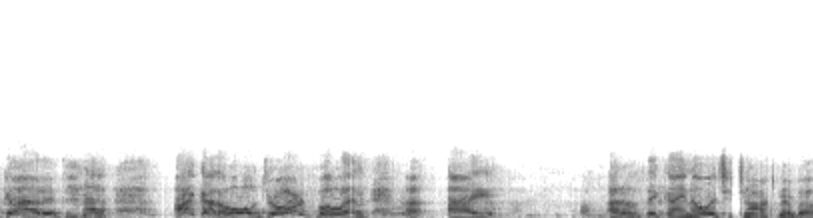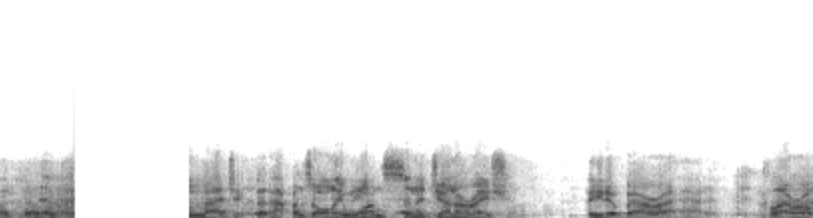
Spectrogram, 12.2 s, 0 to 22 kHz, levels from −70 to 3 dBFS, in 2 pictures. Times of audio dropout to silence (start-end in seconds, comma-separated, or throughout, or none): 6.65-7.52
